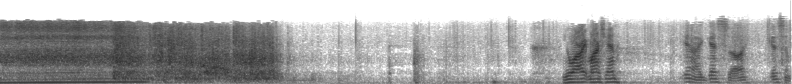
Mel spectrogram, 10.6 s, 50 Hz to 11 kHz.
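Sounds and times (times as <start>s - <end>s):
car crash collision: 0.0s - 4.4s
debris clunking and rattling: 1.5s - 4.4s
speech: 7.6s - 8.4s, 9.2s - 10.5s.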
